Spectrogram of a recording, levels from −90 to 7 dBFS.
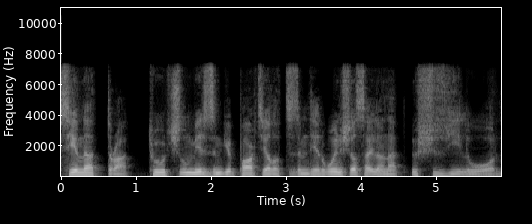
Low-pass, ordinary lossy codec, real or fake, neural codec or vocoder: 7.2 kHz; none; fake; codec, 16 kHz, 0.5 kbps, X-Codec, WavLM features, trained on Multilingual LibriSpeech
